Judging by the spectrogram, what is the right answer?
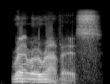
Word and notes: rara avis: British English

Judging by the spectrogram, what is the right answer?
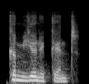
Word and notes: communicant: Indian

